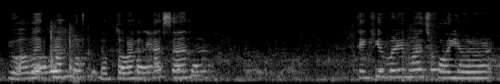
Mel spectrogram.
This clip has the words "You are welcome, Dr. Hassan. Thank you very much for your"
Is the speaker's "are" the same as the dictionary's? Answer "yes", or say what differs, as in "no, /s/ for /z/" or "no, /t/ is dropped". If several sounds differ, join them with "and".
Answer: no, /l/ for /ɹ/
